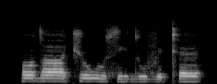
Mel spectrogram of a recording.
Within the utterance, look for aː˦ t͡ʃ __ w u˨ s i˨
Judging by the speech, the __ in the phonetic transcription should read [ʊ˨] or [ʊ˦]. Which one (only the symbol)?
ʊ˦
